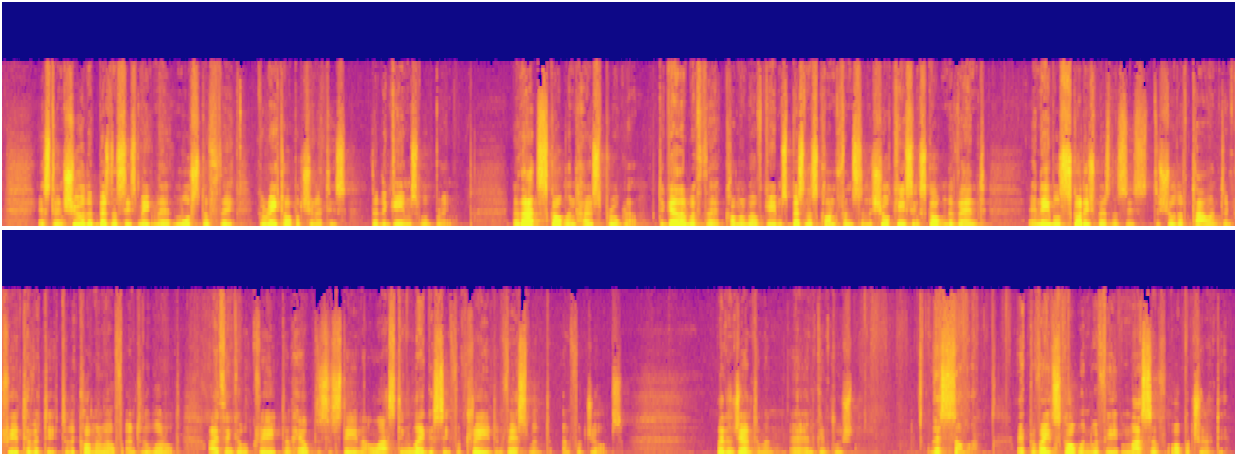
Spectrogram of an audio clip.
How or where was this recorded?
live audience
